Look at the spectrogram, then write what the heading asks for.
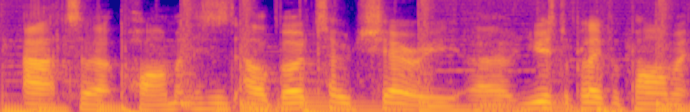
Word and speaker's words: Cerri: it absolutely insane okay so Alberto cherry that's how you say his name he's on loan from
